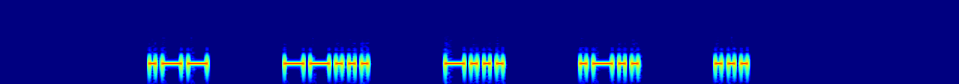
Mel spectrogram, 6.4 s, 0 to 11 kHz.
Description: Morse code, heard as a keyed tone, about 28 wpm, spaced as for 13 wpm, 700 Hz. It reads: W7BLS
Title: USA Call Signs - 5 Characters - 4x Character Spacing - 28wpm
